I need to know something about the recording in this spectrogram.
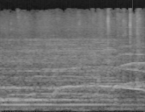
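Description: Electric guitars left ringing and feeding back as a song ends: a few held notes, with a higher feedback tone that bends upward and starts to glide down near the end.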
